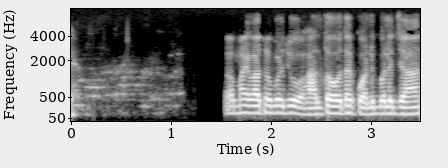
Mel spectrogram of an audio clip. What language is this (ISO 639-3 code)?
guj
